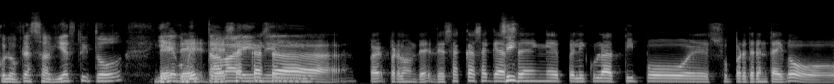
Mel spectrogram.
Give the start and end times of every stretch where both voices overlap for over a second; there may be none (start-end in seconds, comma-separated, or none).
1.5-3.2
